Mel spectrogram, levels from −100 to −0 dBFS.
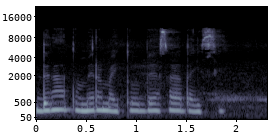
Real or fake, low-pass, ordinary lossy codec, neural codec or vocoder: real; 10.8 kHz; MP3, 64 kbps; none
